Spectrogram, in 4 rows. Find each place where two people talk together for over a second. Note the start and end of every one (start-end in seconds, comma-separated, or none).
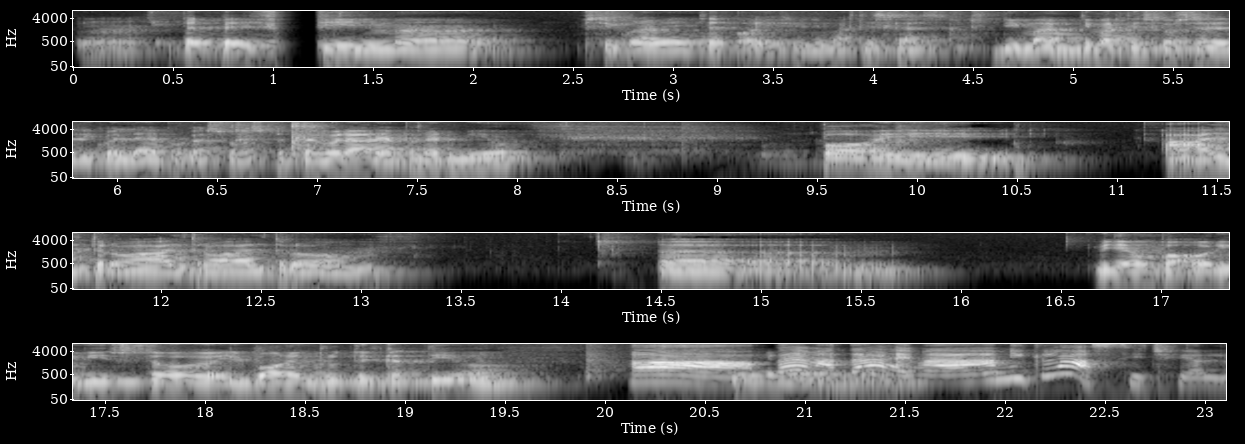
none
